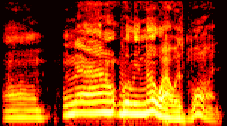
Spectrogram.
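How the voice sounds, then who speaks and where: Animated man telling stories on a podcast. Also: sits high, unhurried. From Bronx, New York and Fayetteville, North Carolina. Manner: animated storyteller with a lot of swearing. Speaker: podcast guest, radio host and producer. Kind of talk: casual podcast storytelling.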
